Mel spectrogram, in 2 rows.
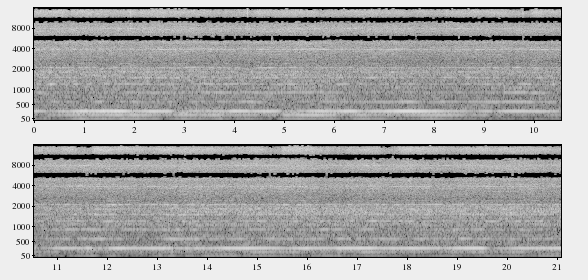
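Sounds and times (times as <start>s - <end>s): vacuum cleaner on carpet: 0.0s - 21.0s.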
